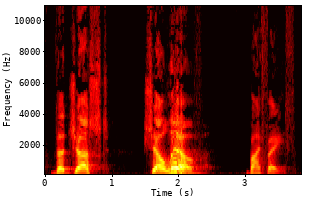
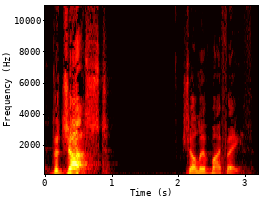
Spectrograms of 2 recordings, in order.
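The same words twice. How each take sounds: First: The stress is on the word live. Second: The stress is on the word just.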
